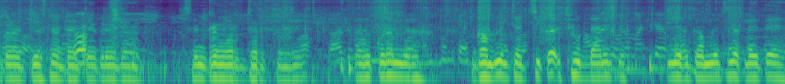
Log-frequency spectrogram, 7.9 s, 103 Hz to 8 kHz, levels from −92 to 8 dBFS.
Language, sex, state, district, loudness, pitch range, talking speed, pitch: Telugu, male, Andhra Pradesh, Sri Satya Sai, -17 LUFS, 140-160 Hz, 105 wpm, 150 Hz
